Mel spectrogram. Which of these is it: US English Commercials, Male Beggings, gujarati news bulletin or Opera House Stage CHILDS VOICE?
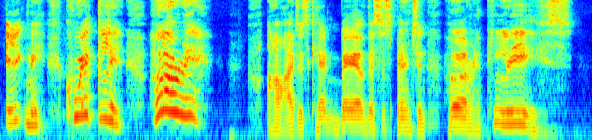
Male Beggings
